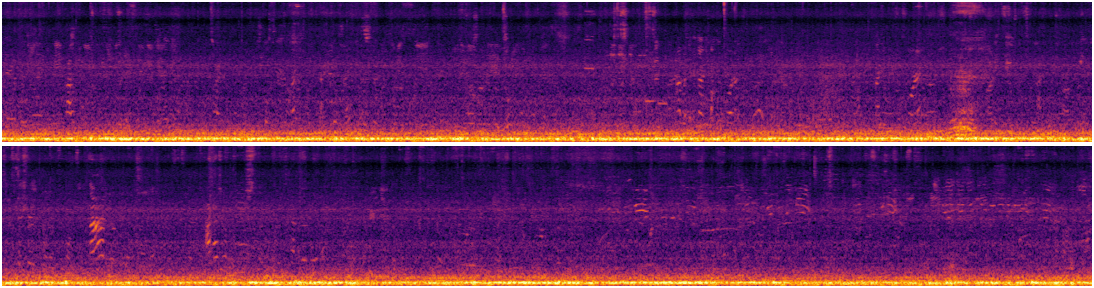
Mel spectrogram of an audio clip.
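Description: Steady low rumble of an LHB passenger coach's wheels running on the track at speed, heard from inside the coach.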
